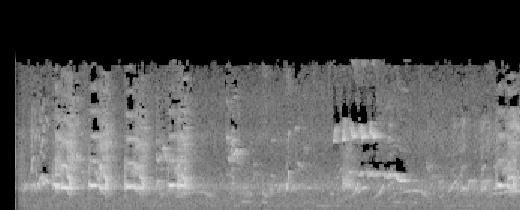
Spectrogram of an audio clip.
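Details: A lost male pet budgerigar, roaming for about a week with a group of sparrows around a house in Riverside, Windsor, Ontario, chatters with bright, rapid chirps and warbled notes, high-pitched and busy.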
